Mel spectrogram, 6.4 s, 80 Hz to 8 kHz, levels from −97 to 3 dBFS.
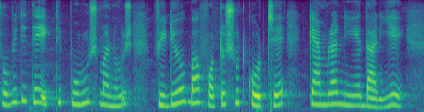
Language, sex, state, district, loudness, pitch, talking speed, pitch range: Bengali, female, West Bengal, Cooch Behar, -19 LUFS, 285 Hz, 105 wpm, 260-325 Hz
